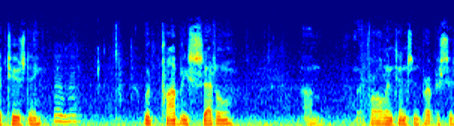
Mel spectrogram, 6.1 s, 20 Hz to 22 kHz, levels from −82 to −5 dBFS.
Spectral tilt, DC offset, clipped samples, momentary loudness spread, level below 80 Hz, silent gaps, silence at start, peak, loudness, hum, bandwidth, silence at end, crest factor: -6 dB/octave; under 0.1%; under 0.1%; 21 LU; -40 dBFS; none; 0 s; -6 dBFS; -25 LUFS; none; 11.5 kHz; 0 s; 18 dB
